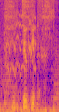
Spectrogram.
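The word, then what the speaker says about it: Dewpider: It's a do spider. It should be like do pider, not dupider.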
